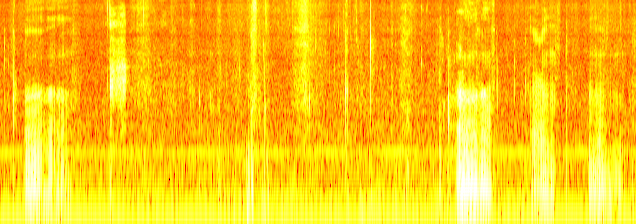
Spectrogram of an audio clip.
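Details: Indoors in a small room, a new puppy and Rigby play together: rough growling bursts of about a second each, one at the start and a cluster near the end, separated by quiet stretches with scattered clicks and shuffling.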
